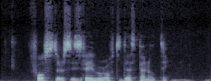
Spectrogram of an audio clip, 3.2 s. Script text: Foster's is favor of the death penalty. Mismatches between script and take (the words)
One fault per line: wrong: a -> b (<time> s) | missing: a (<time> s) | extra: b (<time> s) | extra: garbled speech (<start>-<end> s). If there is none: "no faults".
no faults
